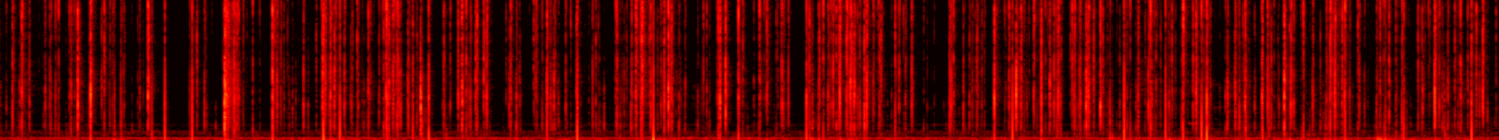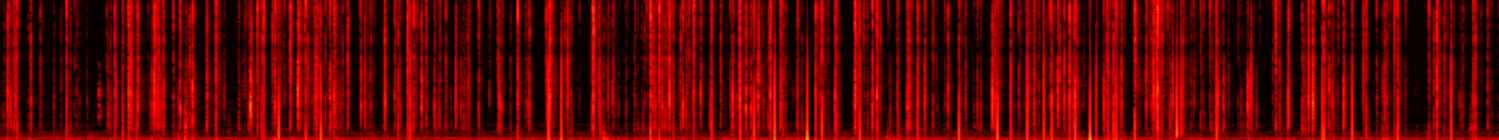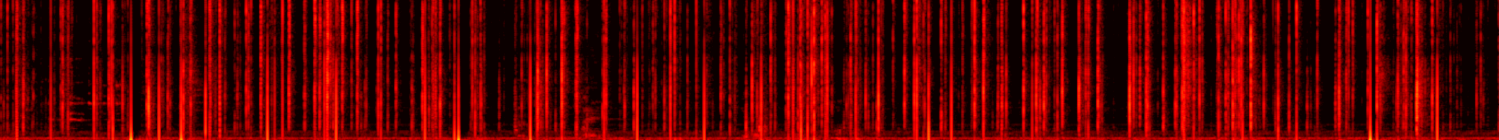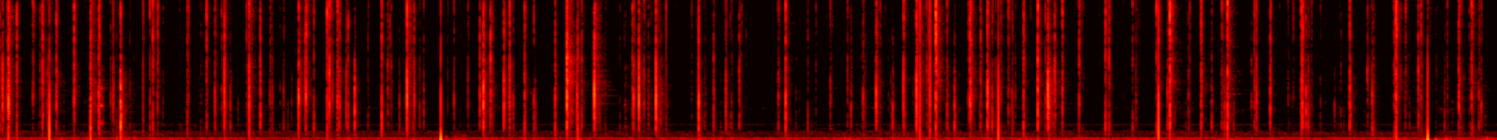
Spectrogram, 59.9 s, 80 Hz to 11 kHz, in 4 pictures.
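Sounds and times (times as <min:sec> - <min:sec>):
campfire crackling and popping: 0:00.0 - 0:59.9.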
